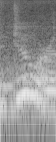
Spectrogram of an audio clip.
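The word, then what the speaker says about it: dour: walks around with a doer look did you know d o Ur is pronounced doer anyway Maria with do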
